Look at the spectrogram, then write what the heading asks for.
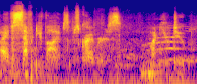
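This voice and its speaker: Noticeable background noise accompanies a woman speaking. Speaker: youtuber. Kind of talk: casual vlog. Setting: on vacation with family.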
